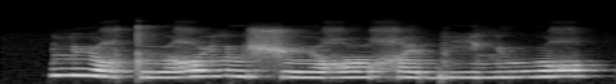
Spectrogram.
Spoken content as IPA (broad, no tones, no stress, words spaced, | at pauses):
lyʁ t̪ɯʁylɯ ʃøʁoχeb i lʲuʁ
